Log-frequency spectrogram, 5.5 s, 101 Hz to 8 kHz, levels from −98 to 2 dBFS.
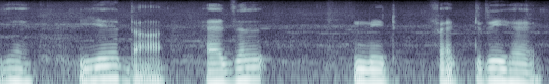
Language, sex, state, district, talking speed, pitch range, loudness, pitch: Hindi, male, Uttar Pradesh, Lucknow, 75 wpm, 105-115 Hz, -15 LUFS, 110 Hz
